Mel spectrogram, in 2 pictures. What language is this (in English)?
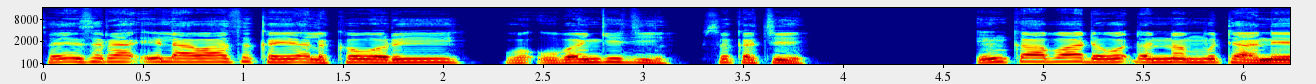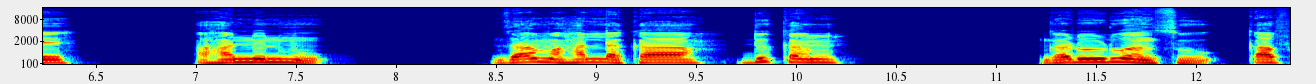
Hausa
